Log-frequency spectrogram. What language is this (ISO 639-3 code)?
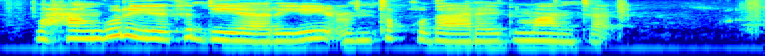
som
